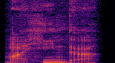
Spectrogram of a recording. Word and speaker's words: Mahinda: to the Western World moreover Mahendra which in Nepali language is pronounced mahinda was the envoy sent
